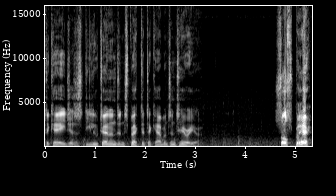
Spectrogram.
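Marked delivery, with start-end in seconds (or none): 4.6-5.3 very loud, high shout; barked command. A narrator's reading. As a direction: bark it across the whole cabin. Officer barks at the prisoners.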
